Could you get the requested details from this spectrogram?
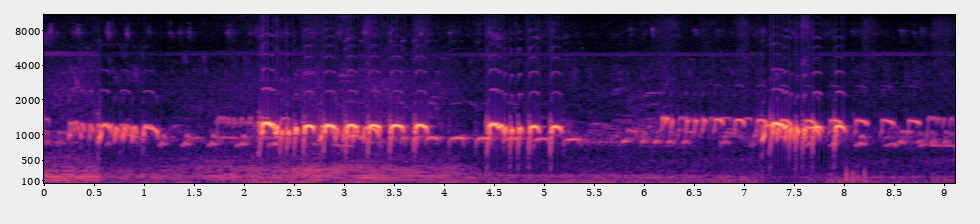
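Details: Loud-voiced local Zebra Doves in full song, used to provoke quiet doves into singing: continuous rapid bubbling coos in long rolling runs, rising and falling in loudness, with several birds overlapping and a low murmur underneath.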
